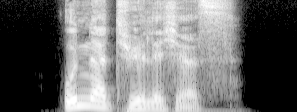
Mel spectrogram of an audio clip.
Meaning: strong/mixed nominative/accusative neuter singular of unnatürlich
- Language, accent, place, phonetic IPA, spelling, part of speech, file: German, Germany, Berlin, [ˈʊnnaˌtyːɐ̯lɪçəs], unnatürliches, adjective, De-unnatürliches.ogg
